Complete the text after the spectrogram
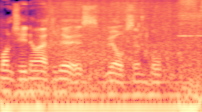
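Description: Water splashes as a swimmer climbs out.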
